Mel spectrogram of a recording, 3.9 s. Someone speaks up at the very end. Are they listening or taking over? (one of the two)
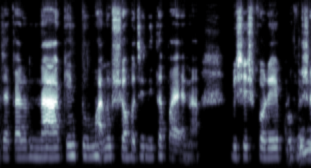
listening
